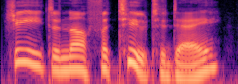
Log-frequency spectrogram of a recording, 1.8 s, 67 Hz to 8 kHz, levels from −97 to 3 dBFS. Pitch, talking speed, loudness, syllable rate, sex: 155 Hz, 235 wpm, -16 LUFS, 5.0 syllables/s, male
